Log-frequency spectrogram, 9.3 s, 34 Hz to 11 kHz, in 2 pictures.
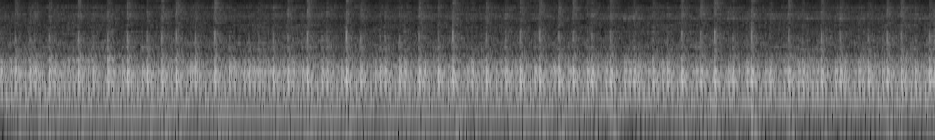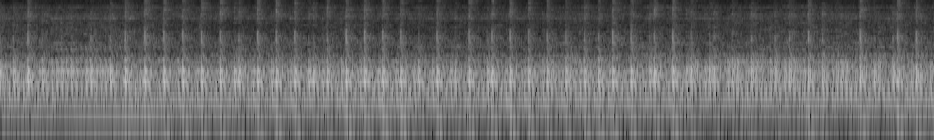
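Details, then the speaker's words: McCulloch 55 gear-drive chainsaw after fixing fuel starvation with a Scotch-Brite tank wick and a 090 carb swap: a crisp, steady two-stroke buzz at an even pitch without bogging or surging; running cleanly. "so i'm going to call that a win so like i said i said i wouldn't do the 0.90 swap but as we can see she's driving great with it"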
